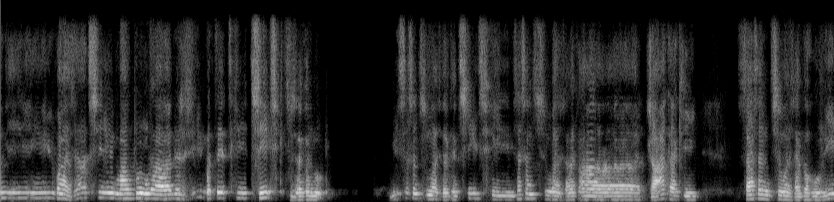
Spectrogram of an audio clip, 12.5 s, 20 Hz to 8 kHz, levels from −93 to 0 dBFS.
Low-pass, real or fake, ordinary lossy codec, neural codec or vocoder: 7.2 kHz; fake; none; codec, 16 kHz, 2 kbps, FreqCodec, smaller model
